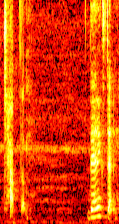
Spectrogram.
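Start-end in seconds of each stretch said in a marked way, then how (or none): 0.1-0.6 breathy whisper. Real, not acted. Coach cue mid-exercise.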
